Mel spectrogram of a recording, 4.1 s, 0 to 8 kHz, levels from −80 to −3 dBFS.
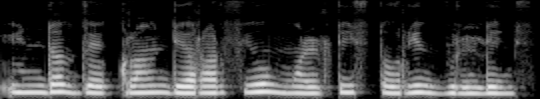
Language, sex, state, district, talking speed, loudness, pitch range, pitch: English, female, Arunachal Pradesh, Lower Dibang Valley, 135 wpm, -16 LUFS, 195-210 Hz, 205 Hz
